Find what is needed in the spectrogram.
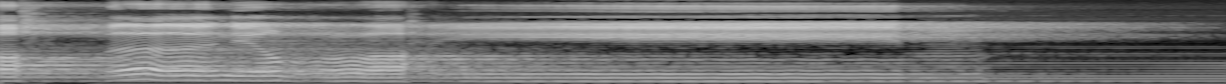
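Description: A man's voice chanting Quranic recitation in maqam Hijaz: an ornamented, wavering run in the first two seconds, then one long held note that slowly fades.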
